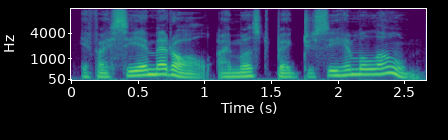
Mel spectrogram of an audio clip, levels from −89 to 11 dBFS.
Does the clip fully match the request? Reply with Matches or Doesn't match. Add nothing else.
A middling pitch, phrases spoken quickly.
Matches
